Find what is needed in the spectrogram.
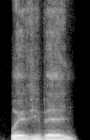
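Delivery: toneless, level, lifeless, dead monotone. Retelling a movie scene, quoting an actress's line: imitating Tara Reid's monotone. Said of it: "in the most monotone way".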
